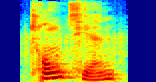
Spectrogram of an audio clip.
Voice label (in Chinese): "从前", chino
